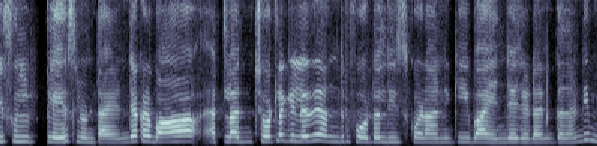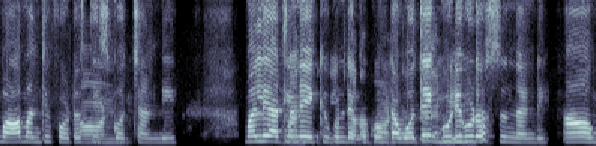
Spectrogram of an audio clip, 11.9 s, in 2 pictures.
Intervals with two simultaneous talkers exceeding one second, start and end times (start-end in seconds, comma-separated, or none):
8.8-10.8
